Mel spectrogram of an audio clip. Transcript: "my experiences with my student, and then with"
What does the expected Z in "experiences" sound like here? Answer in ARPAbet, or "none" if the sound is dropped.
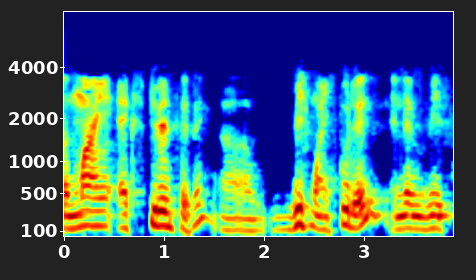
S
